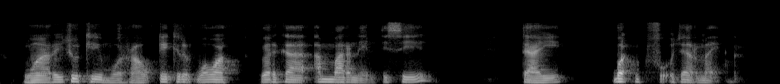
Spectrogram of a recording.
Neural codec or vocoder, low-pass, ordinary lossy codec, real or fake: codec, 16 kHz, 0.8 kbps, ZipCodec; 7.2 kHz; MP3, 64 kbps; fake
